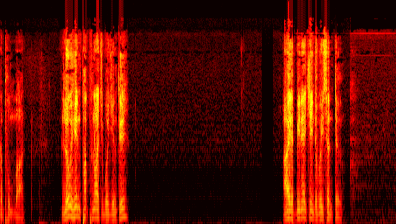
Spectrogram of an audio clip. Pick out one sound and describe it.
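A middle-aged man speaks firmly and close by.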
